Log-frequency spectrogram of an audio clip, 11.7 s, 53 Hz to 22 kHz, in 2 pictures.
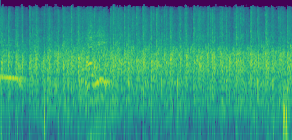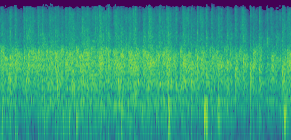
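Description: A large audience in the hall at the Sitges 2015 film festival awards applauds steadily, a dense, sustained roar of many hands clapping at an even, loud level throughout, with no break or fade.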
